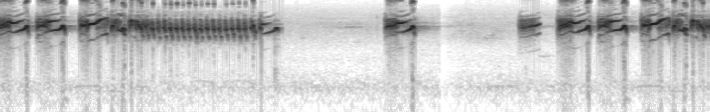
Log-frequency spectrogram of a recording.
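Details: Striated grassbird song for coaxing a quiet caged bird into singing: a run of sharp high whistles leading into a long rapid rattling trill, a pause, then isolated flicked whistle notes and a fresh burst of phrases.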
